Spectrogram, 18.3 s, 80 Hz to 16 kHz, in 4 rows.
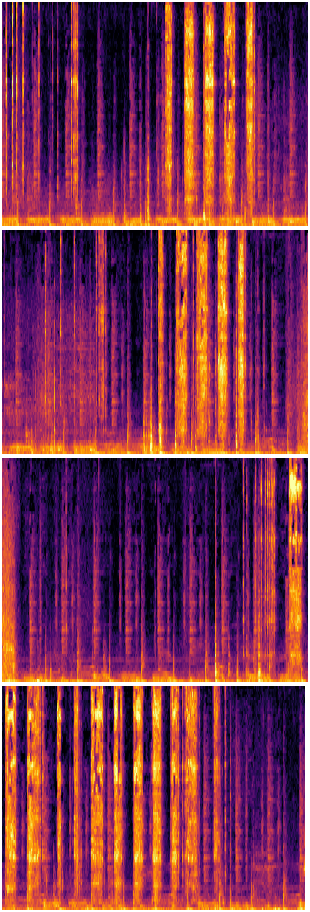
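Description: Screwdriver putting screws back into an HP 17t-cn000 laptop during reassembly, producing rapid continuous ratcheting clicks and light scraping with a few louder knocks, close and steady throughout.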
